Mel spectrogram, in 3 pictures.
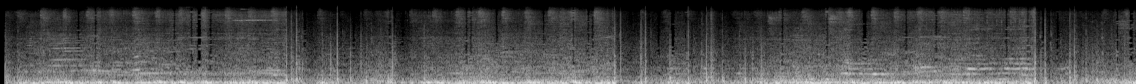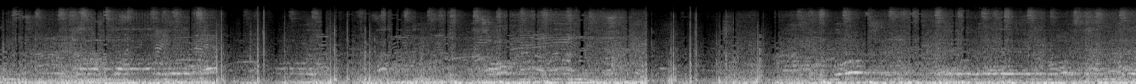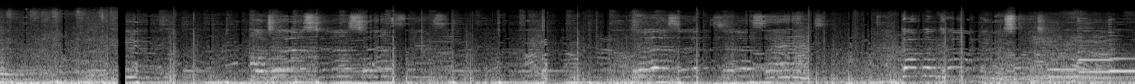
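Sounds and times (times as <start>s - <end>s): fireworks deep bangs: 0.1s - 33.3s
fireworks sharp cracks: 0.1s - 33.3s
music: 0.1s - 34.0s.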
